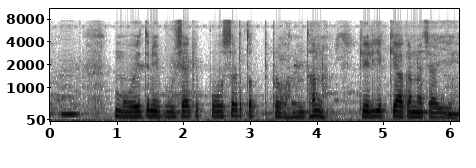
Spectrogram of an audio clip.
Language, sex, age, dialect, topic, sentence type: Hindi, male, 31-35, Kanauji Braj Bhasha, agriculture, statement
